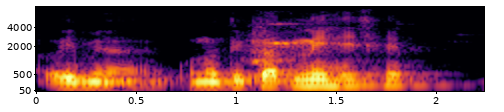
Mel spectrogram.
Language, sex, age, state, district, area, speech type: Maithili, male, 45-60, Bihar, Madhubani, rural, spontaneous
